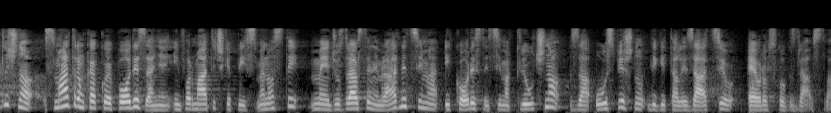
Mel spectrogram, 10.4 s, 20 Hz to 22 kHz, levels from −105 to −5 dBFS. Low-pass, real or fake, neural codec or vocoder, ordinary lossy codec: none; real; none; none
